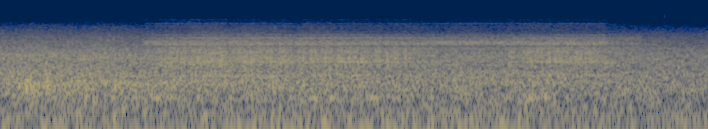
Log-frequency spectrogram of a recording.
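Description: A train of passenger coaches rolling over station pointwork, with a steady high-pitched hiss that starts about one and a half seconds in and cuts off suddenly about six seconds in.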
